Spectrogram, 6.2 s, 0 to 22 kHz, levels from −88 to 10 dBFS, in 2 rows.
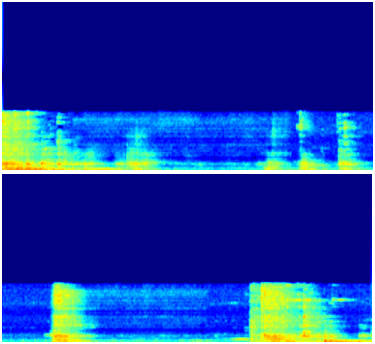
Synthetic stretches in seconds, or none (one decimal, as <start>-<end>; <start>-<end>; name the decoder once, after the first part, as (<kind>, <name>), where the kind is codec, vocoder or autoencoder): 0.6-2.4 (codec, SNAC); 3.5-4.8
